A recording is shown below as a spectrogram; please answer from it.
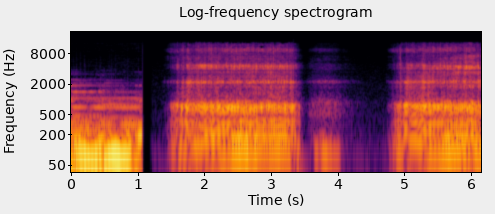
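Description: A short run of music cuts off about a second in, followed by two long, raspy wailing sounds from a voice, each about two seconds long with its pitch sagging downward, with a short quiet gap between them.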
